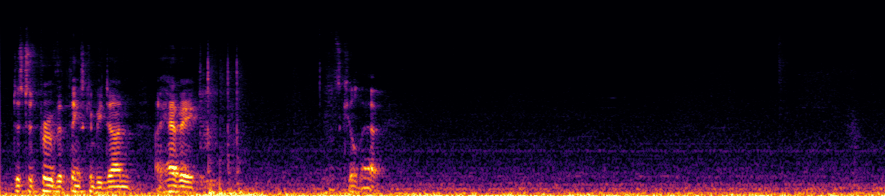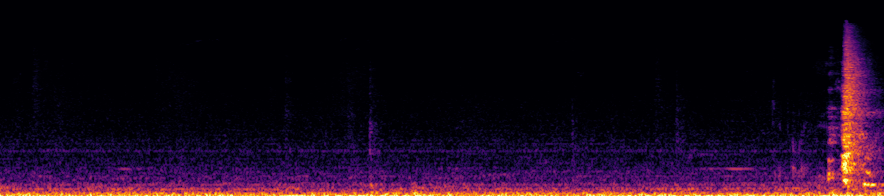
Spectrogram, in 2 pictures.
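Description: A man speaks calmly through a microphone in a room.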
